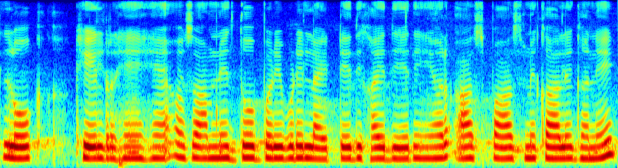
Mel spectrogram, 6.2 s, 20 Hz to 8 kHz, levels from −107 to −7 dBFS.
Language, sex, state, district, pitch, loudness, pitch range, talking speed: Hindi, female, Punjab, Kapurthala, 200 Hz, -16 LUFS, 195-205 Hz, 185 wpm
